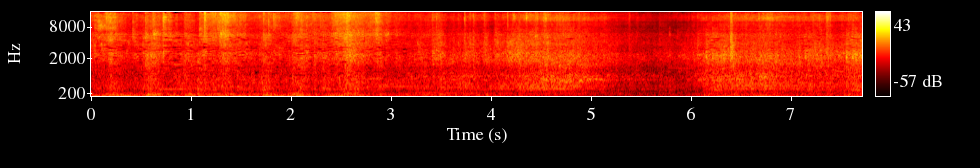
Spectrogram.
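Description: A hearse's big engine running hard as the car crashes through brush and drives across rough ground, with cracks and knocks of breaking branches and bumps through the first three seconds. The engine briefly drops away a little after five seconds, then comes back strong.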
